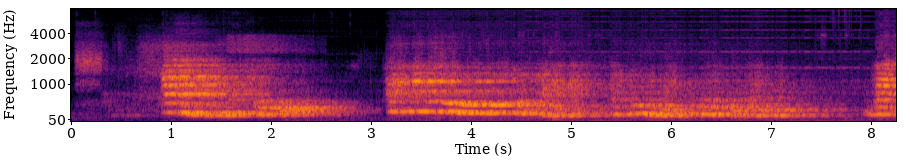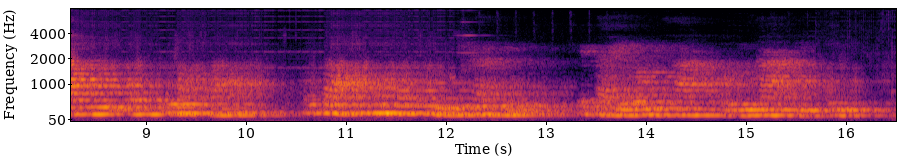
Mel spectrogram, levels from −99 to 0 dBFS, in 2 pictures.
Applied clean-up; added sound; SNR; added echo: neural separator model SepFormer DNS4.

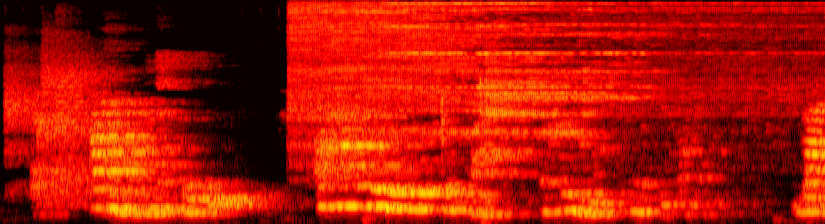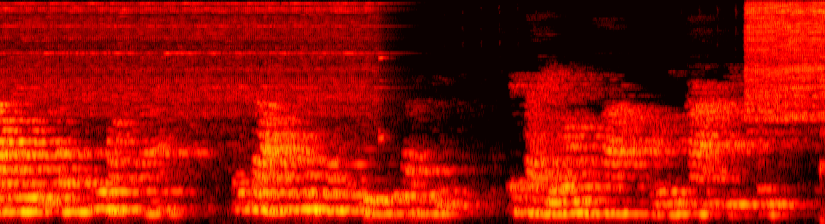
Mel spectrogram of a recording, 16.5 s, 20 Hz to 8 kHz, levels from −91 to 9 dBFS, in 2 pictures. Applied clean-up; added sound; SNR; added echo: classical method WPE with log-MMSE.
